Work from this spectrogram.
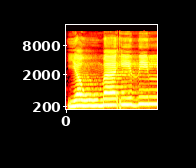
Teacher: Bil gunah karena ada tanwin kasrah menghadapi huruf lam cara bacanya tanwin dimasukkan ke lam · tanwin dimasukkan ke lam yauma idzil, tanpa didengungkan, tanpa ditahan ya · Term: idgham bila gunnah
